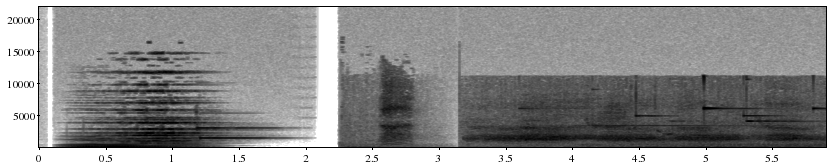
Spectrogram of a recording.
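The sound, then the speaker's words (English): A single loud, harsh crow caw rings out, followed by a short pause, a brief flutter of wingbeats as crows take wing under a dim, grey sky, and then a soft outdoor hush with faint chirps. “Branches move and clatter, crows take wing, their cawing dull against the dim, grey sky.”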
